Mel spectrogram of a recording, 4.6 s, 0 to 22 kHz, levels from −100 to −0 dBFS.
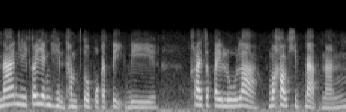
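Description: No technical faults can be heard anywhere in the clip. The speech has passed through an AMR wideband (HD Voice) codec at a rate of 12.65 kbit/s, which leaves it clear with only light coding damage, and there is no content above about 7.4 kHz.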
